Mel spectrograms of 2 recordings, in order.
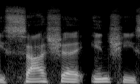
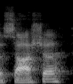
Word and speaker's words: Sacha Inchi: So you got the pronunciation right, which is great. Not everybody does that. So you definitely, I know you have some familiarity with it. – What do they call it if they don't call it Inchi? – You know, it's funny. We hear Sacha Inchi quite a bit. We hear just Inchi seeds. So we hear a little bit of everything. Sometimes a soft cha, so Sacha. It's all over the place, but nonetheless, it's none about the pronunciation anyway.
